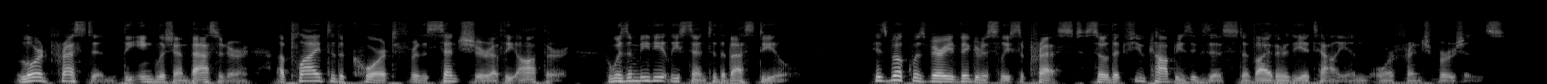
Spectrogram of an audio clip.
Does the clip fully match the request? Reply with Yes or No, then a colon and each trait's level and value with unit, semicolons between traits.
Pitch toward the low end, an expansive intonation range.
Yes: low, 110 Hz; wide, 7.5 semitones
